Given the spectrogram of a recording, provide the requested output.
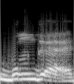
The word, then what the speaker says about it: Bunga: Mereka itu jadi baca NG itu Bunga, double G gitu. Tapi iya, jadi double G kan, kayak Tango gitu, Bunga gitu. Jadi bacanya lain.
